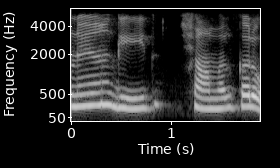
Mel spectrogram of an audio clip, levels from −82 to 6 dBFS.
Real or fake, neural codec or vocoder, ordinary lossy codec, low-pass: fake; vocoder, 22.05 kHz, 80 mel bands, HiFi-GAN; AAC, 48 kbps; 5.4 kHz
